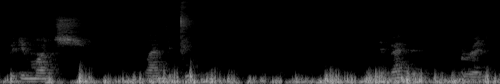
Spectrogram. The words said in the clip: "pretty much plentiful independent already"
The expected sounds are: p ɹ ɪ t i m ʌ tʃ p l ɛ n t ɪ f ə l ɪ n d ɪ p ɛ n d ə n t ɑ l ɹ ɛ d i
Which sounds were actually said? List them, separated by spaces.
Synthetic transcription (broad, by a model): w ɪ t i m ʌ tʃ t l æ n t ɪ p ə ɪ n d ɪ p ɛ n d ə n t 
